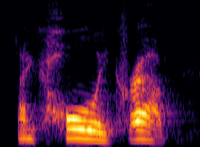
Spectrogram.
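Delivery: ordinary delivery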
